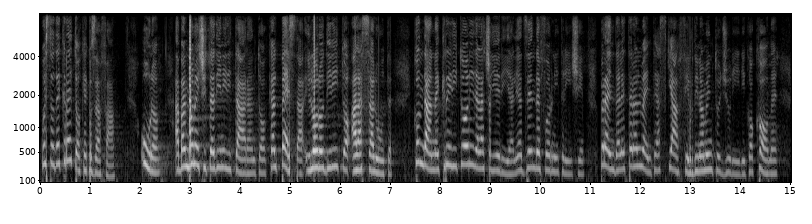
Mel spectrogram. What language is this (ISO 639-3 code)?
ita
